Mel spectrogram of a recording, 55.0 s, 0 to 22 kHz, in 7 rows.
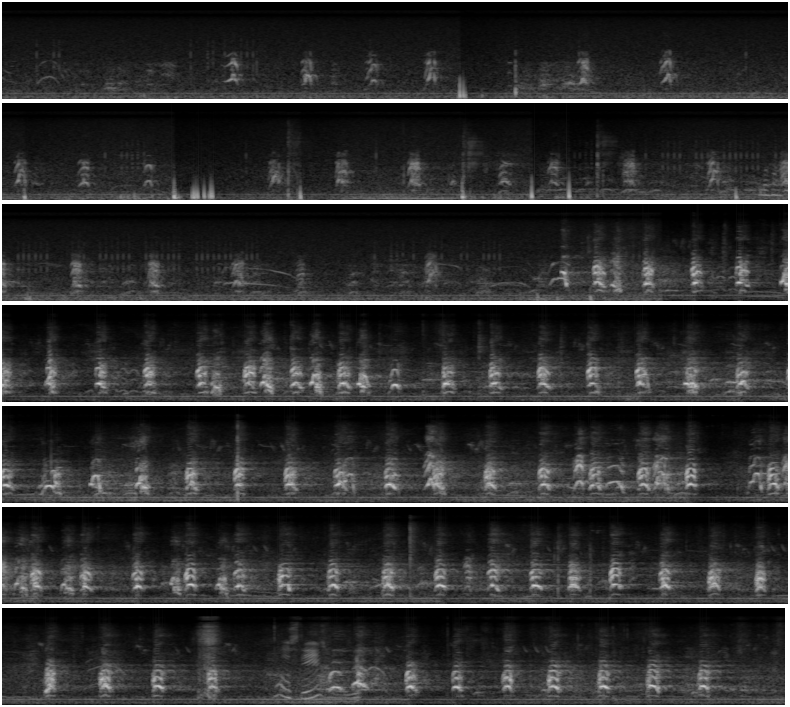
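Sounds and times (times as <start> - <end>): dog barking: 1.0 - 4.5, 5.4 - 6.0, 6.6 - 6.8, 8.0 - 9.5, 10.5 - 20.6, 21.3 - 49.4, 50.4 - 54.7.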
